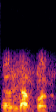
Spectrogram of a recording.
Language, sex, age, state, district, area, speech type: Tamil, male, 18-30, Tamil Nadu, Tiruchirappalli, rural, conversation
